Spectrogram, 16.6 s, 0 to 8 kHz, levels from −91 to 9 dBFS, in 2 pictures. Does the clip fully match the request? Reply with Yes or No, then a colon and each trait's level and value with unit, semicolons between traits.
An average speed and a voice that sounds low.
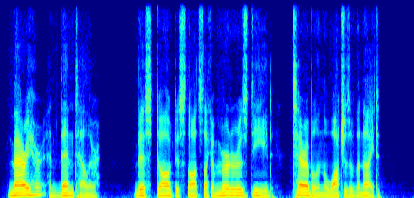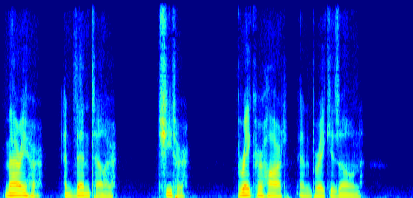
No: slow, 130 wpm; low, 115 Hz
